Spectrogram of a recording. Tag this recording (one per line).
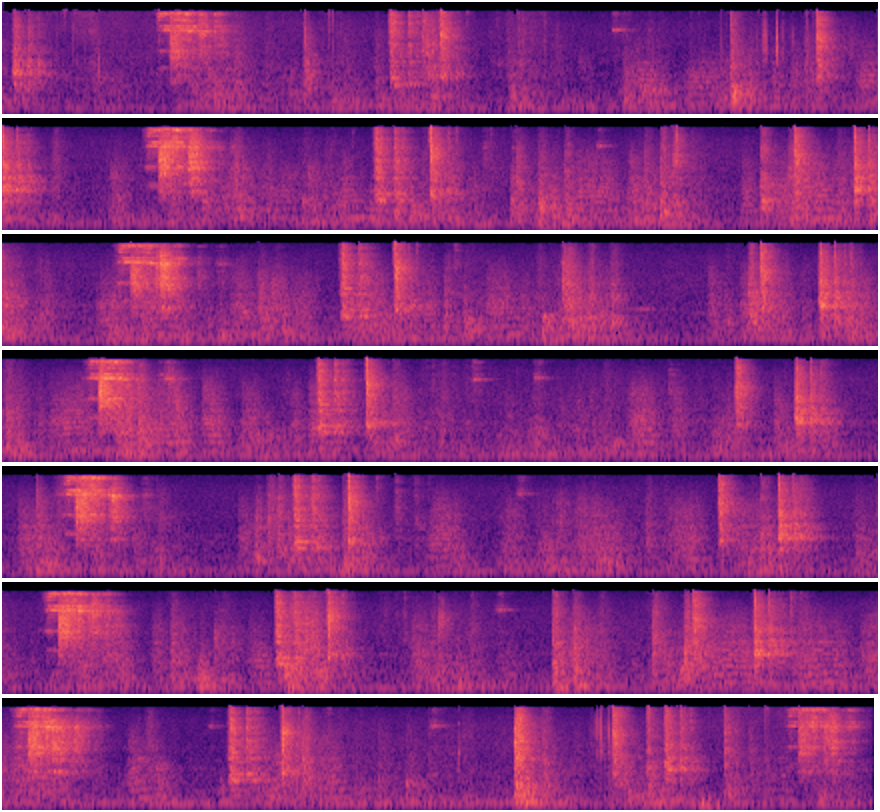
grating
windmill
works
squeaking
industry
chains
crunchy
spinning
crunching
rattling
factory
creak
iron
industrial
creaky
crunch
metal
machine
machinery
creaking
manufacturing
squeak
rattle
wood
crush
squeaky
mill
